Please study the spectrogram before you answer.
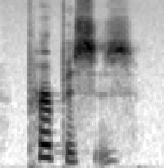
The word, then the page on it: purposes: American English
